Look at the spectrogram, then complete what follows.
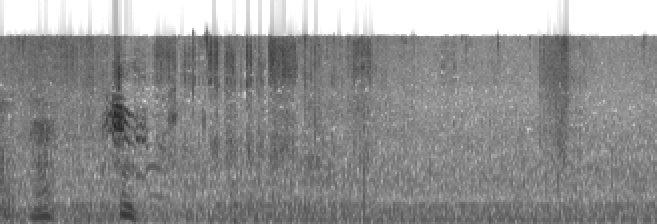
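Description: A cat meowing twice: a short call, then a longer one that falls in pitch, both within the first second and a half.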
